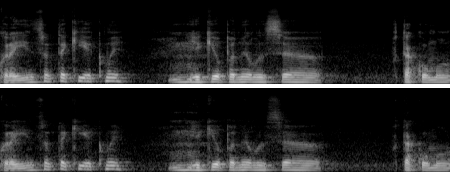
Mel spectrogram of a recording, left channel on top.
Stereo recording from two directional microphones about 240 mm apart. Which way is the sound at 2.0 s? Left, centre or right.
Left.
